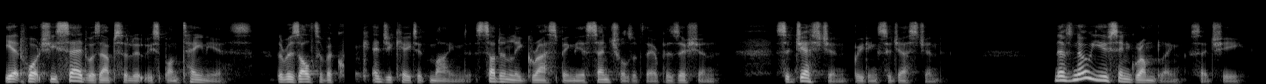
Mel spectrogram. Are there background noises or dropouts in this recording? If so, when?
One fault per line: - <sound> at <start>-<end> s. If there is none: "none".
- dropout at 3.4-3.6 s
